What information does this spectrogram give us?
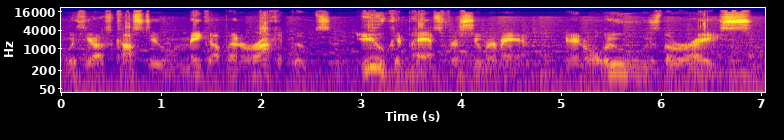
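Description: Scheming comic-book crime boss, acted by a man, melodramatic and gloating, creaky, taking his time. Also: mid-range voice, expressive, slow, music in the background, pitched below the performer's own voice, poor audio.

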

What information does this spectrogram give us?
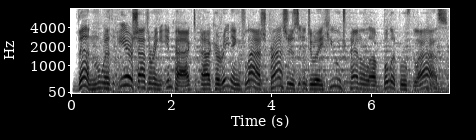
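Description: Animated man narrating, higher-pitched voice, music behind. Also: slow pace, hardly any pauses. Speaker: podcast co-host reading narration. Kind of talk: dramatic comedic comic-book reading.

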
